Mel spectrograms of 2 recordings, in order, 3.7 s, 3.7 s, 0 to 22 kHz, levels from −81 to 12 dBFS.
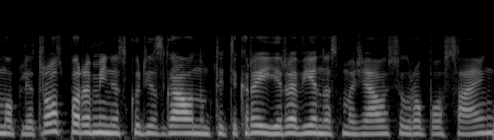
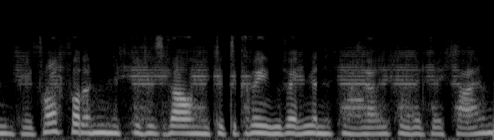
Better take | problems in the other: first | noise reduction (neural diffusion model UNIVERSE++)

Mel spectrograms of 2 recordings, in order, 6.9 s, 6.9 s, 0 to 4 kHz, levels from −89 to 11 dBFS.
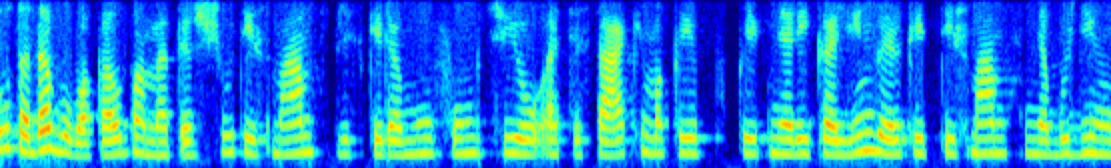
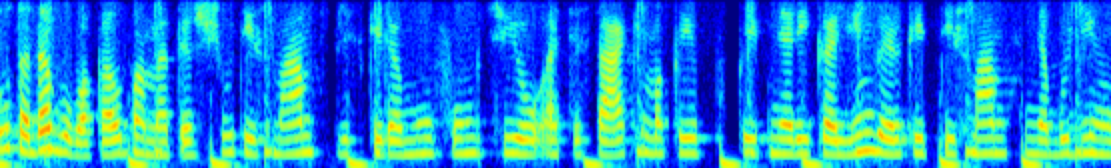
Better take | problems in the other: first | background sound (Drum kit); 10 dB below the speech

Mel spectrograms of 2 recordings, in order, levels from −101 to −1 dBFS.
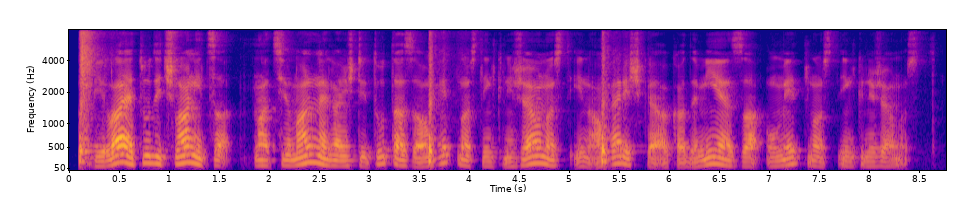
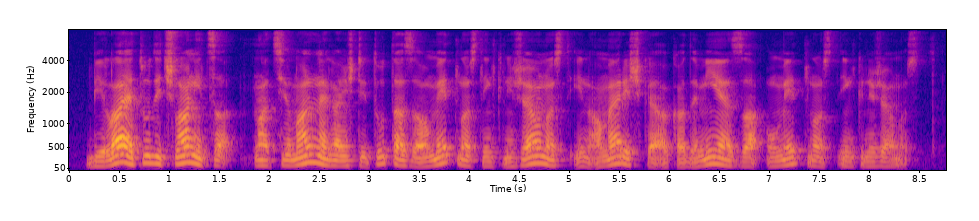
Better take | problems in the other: second | noise reduction (neural mask model RNNoise)

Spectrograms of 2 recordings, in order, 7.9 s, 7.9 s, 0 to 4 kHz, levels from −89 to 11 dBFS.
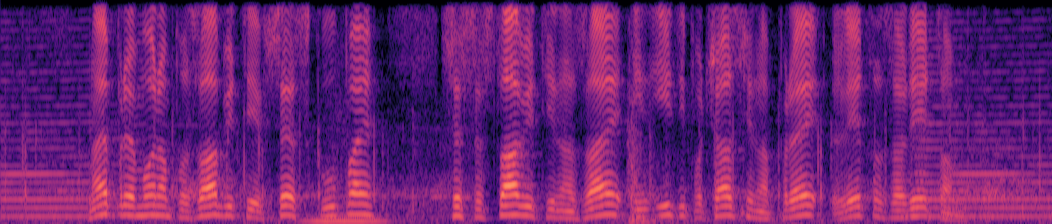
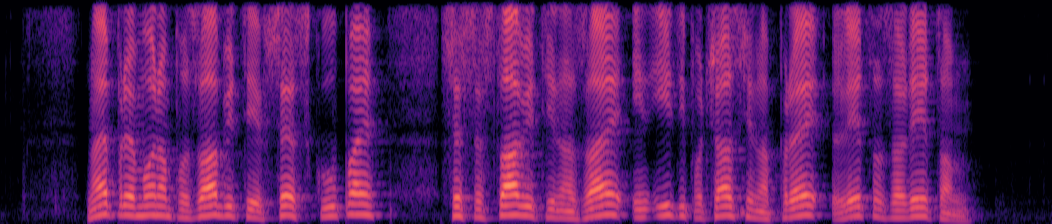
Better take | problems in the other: second | background sound (Livestock, farm animals, working animals + Slam); 12 dB below the speech

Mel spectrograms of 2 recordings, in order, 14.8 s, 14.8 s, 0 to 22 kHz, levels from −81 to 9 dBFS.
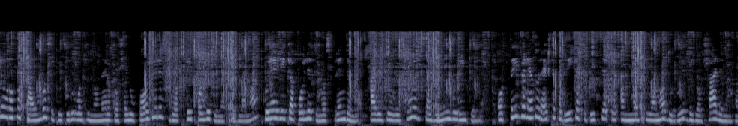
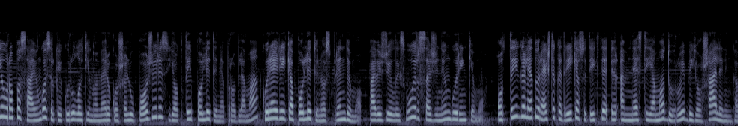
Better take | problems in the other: second | noise reduction (classical method WPE with log-MMSE)

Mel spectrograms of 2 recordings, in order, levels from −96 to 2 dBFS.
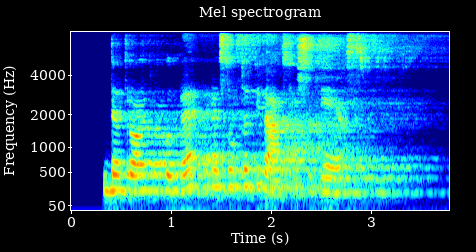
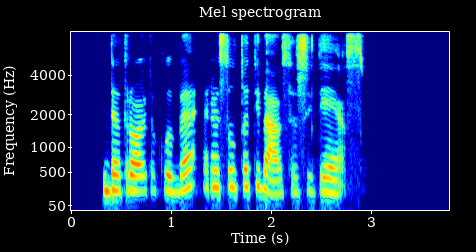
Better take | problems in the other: second | room echo; dies away in 2.2 s

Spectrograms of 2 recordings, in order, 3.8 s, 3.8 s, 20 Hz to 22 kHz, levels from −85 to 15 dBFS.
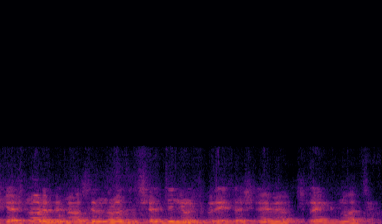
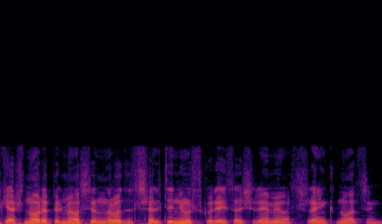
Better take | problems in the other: second | noise reduction (neural separator model SepFormer DNS4)

